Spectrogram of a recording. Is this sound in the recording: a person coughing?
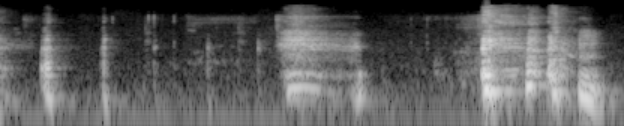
yes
